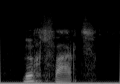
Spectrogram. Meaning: aviation
- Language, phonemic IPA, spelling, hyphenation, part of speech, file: Dutch, /ˈlʏxtfaːrt/, luchtvaart, lucht‧vaart, noun, Nl-luchtvaart.ogg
